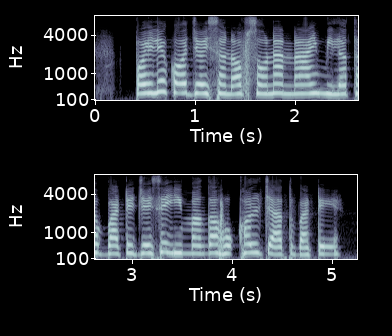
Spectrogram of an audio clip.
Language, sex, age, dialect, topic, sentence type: Bhojpuri, female, 18-24, Northern, banking, statement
